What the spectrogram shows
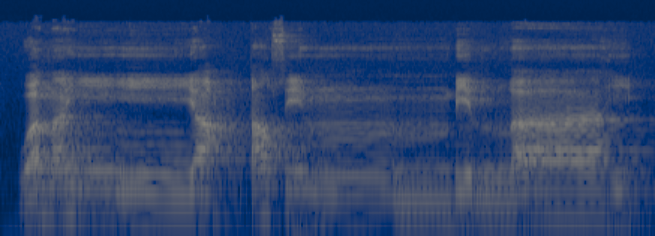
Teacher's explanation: Disamarkan bunyi mimnya dan disertai dengan guna. · Contoh, wa may ya'tasim billahi, ya'tasim ada mim sukun, kemudian kedepannya billahi diawali dengan huruf ba, maka cara pelafalannya menjadi wa may ya'tasim billahi. Nah, mimnya itu diikhfakan, disamarkan, dan digunakan atau didengungkan. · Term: ikhfa safawi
